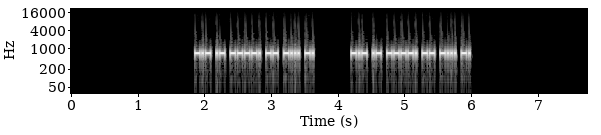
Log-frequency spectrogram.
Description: Morse code, heard as a keyed tone, about 43 wpm, 700 Hz. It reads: KA9MBN KA9MBN
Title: USA Call Signs - 6 Characters - Repeated 2x - 45wpm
